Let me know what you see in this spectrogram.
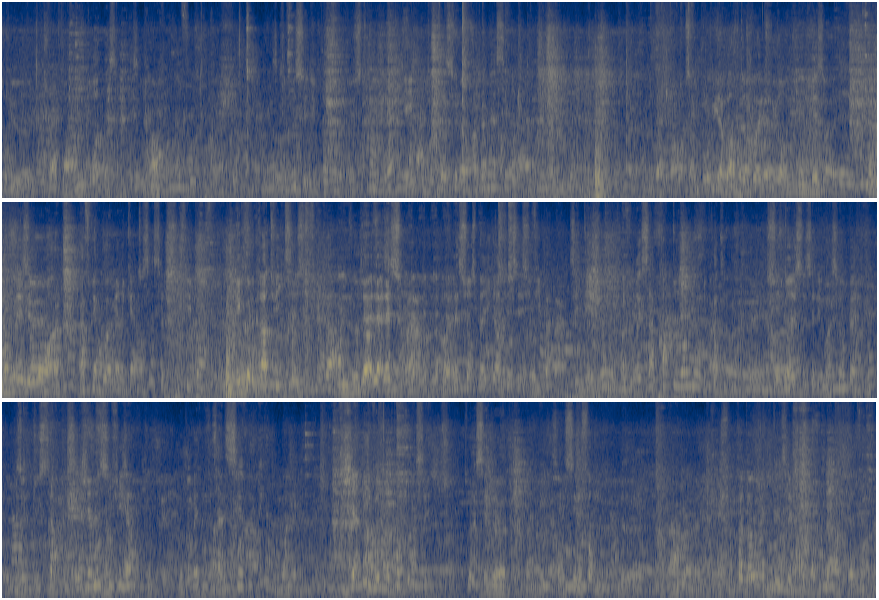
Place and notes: Paris, France - Paris restaurant
Into a Paris restaurant, hubbub of the clients and two people talking about the actual french political problems.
